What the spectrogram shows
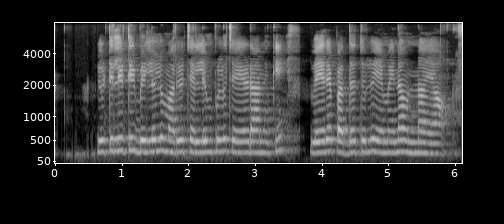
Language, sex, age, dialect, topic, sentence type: Telugu, female, 18-24, Telangana, banking, question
